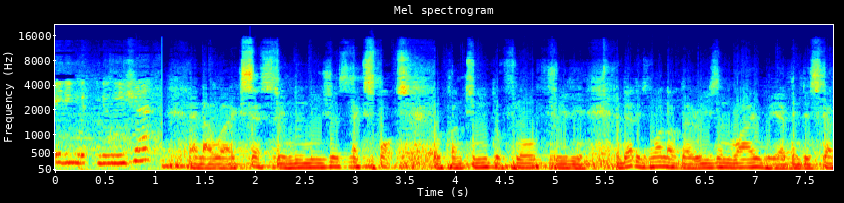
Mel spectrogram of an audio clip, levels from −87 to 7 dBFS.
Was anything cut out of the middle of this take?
yes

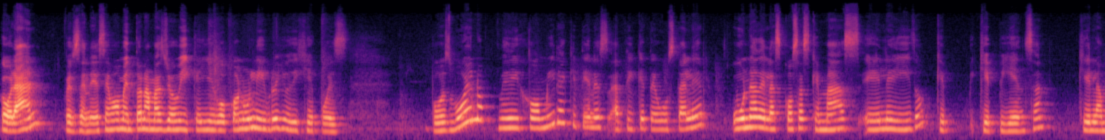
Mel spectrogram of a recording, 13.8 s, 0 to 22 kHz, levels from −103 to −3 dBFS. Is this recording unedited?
no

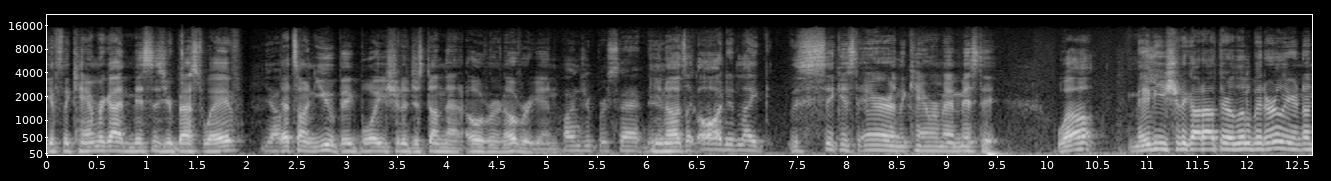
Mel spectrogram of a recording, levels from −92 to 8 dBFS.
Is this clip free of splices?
yes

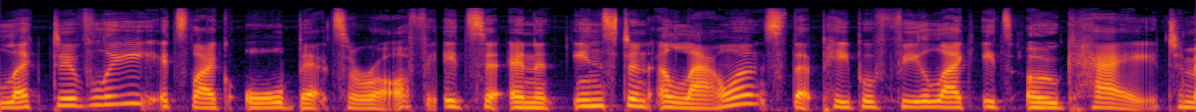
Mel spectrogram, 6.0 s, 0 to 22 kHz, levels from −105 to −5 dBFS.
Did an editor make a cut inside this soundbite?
yes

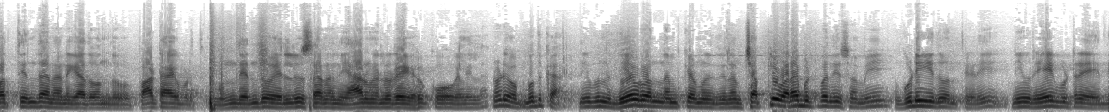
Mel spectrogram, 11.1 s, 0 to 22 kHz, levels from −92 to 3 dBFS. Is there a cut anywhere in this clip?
yes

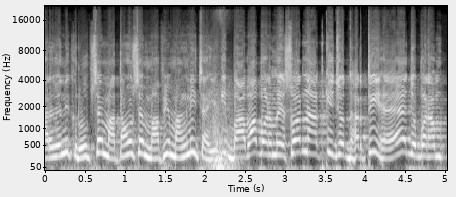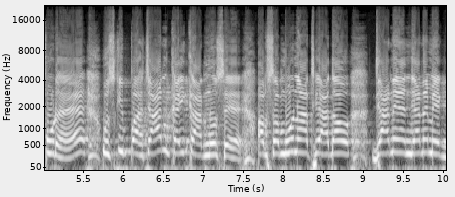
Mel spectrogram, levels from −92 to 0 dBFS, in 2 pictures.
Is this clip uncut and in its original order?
no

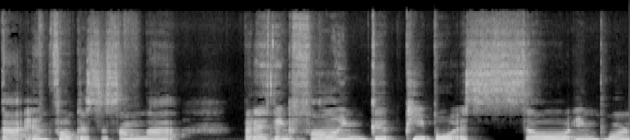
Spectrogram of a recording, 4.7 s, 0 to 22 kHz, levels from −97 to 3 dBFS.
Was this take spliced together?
no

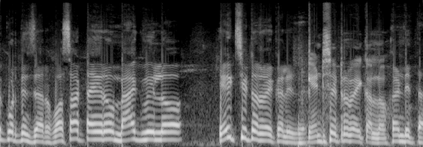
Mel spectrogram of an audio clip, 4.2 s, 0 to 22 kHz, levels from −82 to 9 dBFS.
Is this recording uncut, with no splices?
yes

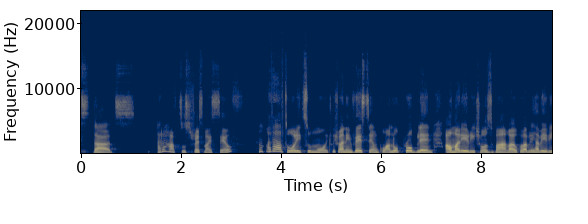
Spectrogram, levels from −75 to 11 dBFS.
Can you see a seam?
yes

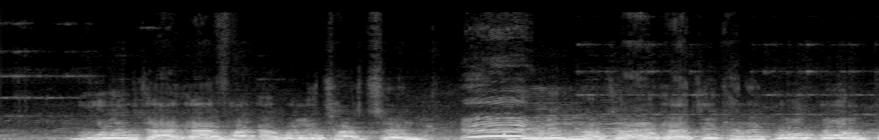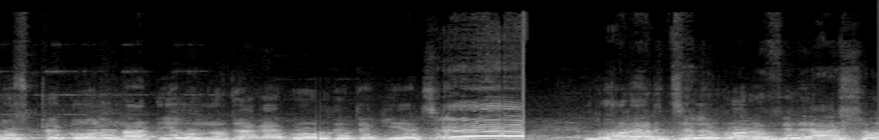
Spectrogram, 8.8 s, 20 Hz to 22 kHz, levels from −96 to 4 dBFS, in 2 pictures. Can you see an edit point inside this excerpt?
yes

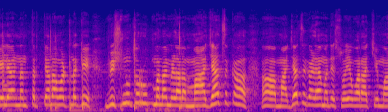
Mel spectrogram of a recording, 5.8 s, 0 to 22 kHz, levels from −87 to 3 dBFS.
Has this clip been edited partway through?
no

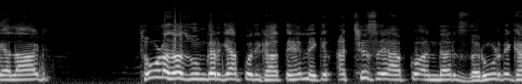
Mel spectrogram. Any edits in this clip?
no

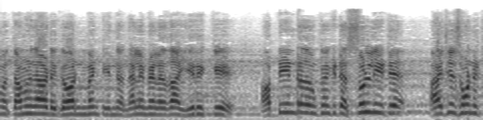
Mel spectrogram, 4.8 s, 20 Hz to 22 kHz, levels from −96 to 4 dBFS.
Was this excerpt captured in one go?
yes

